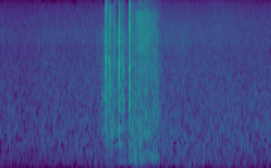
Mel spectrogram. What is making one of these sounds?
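A fishing reel whirs briefly as a line is pulled in.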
